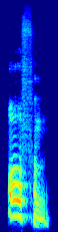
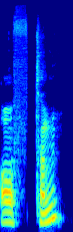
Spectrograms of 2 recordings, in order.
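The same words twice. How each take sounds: First: The T in the middle is silent. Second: The T in the middle is pronounced. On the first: The speaker calls it right. "English speakers often drop the T" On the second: The speaker calls it wrong. "Not often"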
